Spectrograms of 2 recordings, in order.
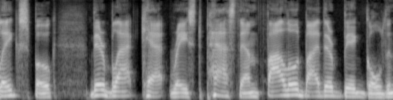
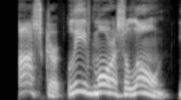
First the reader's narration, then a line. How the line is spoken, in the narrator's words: yelled Blake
